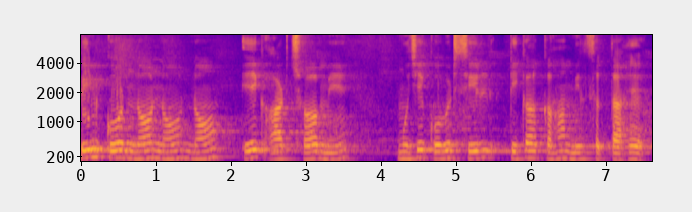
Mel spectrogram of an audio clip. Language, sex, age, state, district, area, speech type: Hindi, male, 30-45, Bihar, Darbhanga, rural, read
